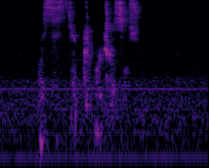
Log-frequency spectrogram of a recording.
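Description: Faint whispering: a few short hissy sounds over about a second, starting about half a second in.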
